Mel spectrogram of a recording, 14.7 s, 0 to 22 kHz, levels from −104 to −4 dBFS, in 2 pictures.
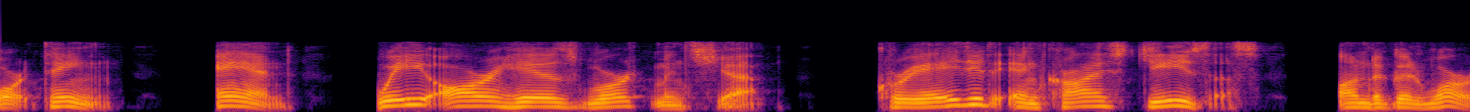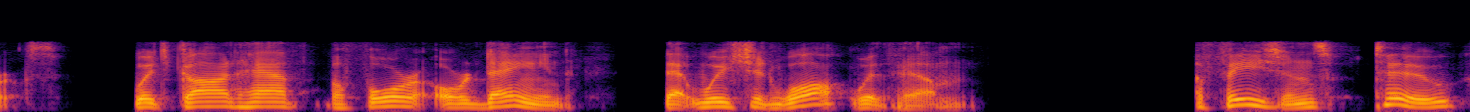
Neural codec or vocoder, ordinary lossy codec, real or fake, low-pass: codec, 16 kHz, 4.8 kbps, FACodec; Opus, 64 kbps; fake; 5.4 kHz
